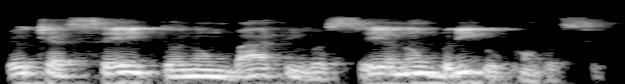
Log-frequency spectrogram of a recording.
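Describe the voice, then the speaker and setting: A man preaching as a pastor, telling a personal testimony with dramatic swings between high cries and soft low passages. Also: quick pace. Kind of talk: sermon testimony. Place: church. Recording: echoey, dull lo-fi church recording.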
